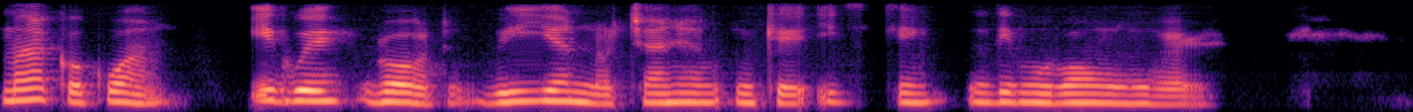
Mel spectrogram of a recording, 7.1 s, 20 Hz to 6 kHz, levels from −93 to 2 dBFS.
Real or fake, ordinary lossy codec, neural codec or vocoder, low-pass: fake; none; codec, 16 kHz, 0.8 kbps, ZipCodec; 5.4 kHz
